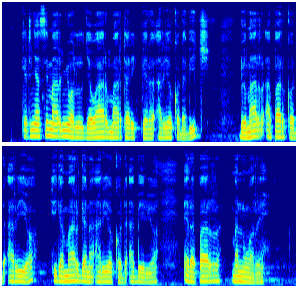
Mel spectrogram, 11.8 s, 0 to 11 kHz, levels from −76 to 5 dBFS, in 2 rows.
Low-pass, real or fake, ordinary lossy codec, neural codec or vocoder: 9.9 kHz; real; none; none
